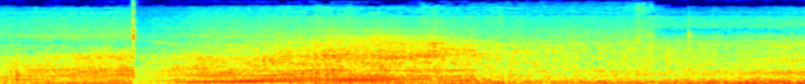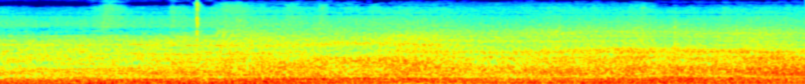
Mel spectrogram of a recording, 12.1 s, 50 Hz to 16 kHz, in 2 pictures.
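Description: Off-road 4x4 engines revving under load as mud-covered vehicles churn past through mud and grass, one after another. One engine's pitch rises about two seconds in, and there is a sharp click at about a second.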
